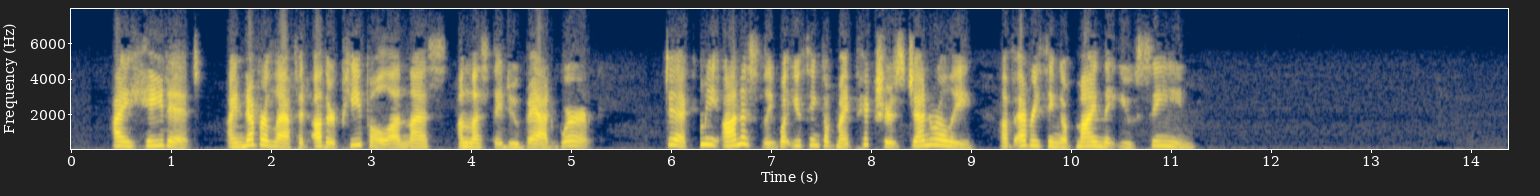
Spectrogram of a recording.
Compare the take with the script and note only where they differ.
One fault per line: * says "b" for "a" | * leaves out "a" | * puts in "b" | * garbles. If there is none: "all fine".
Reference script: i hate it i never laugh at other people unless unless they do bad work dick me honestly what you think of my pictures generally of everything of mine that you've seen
all fine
